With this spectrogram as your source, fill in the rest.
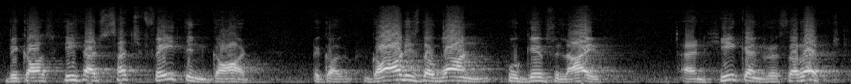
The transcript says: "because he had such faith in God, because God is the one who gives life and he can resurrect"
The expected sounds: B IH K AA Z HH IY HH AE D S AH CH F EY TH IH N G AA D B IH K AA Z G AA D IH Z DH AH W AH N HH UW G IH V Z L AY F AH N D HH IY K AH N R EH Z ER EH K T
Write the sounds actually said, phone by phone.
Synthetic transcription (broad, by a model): B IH K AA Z HH IY HH AE D S AH CH F EY T IH N G AA D B IH K AA Z G AA D IH Z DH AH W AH N HH UW G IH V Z L AY F AH N D HH IY K AH N R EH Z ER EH K T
